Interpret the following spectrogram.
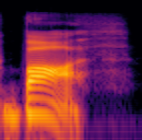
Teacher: In Boston, it can sound like bath with a longer, more open vowel.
